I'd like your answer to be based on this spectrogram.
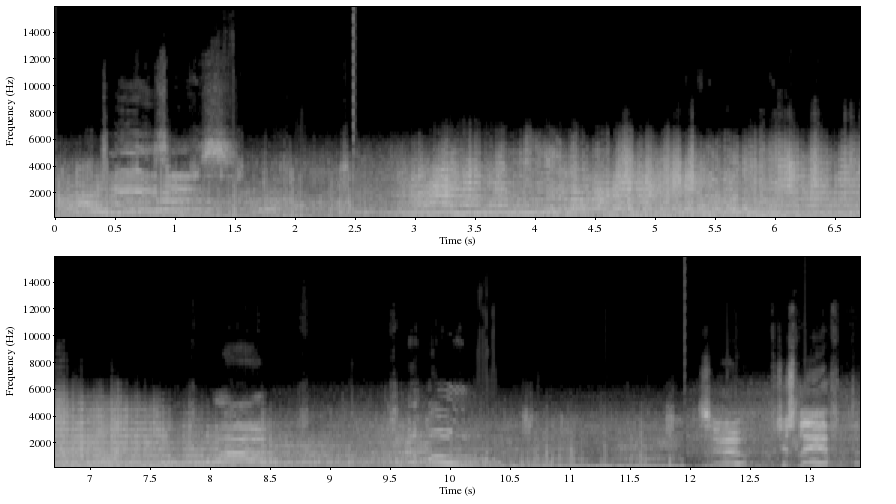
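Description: A military jet, a Typhoon or Falcon, roars past a sailing boat offshore near Cleethorpes. The loud, sweeping engine rush rises and fades over gusty wind noise while people talk throughout.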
